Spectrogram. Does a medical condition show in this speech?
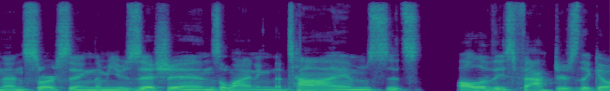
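No.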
